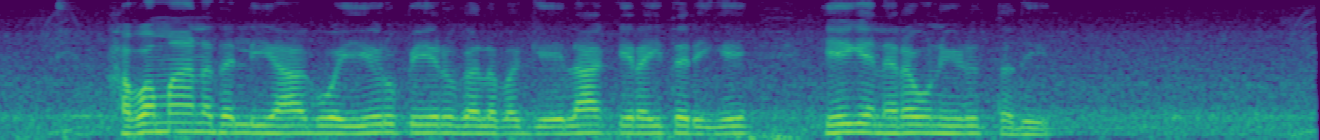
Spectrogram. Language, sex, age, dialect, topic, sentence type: Kannada, male, 18-24, Coastal/Dakshin, agriculture, question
